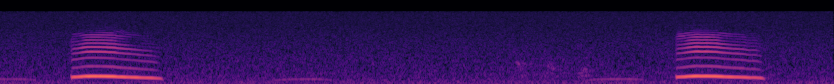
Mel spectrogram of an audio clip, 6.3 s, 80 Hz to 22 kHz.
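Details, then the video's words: Recorded by a nest camera at a common buzzard nest in Tiszavasvári, Hungary, on March 23, 2022, where a male and female long-eared owl visit: two loud wheezy falling calls about four and a half seconds apart, separated by quieter low notes. "Long eared owl Male and Female visit the nest"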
